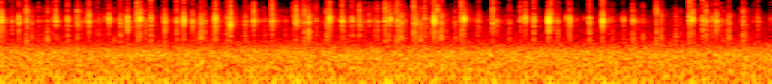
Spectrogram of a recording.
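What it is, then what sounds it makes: Mechanical keyboard with plastic keycaps. Fingertips of both hands type steadily on a purple-cased mechanical keyboard with plastic keycaps. A rapid, uneven stream of short, bright clicks and clacks rises over a faint, steady low background hiss. Each keystroke dies away almost instantly.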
